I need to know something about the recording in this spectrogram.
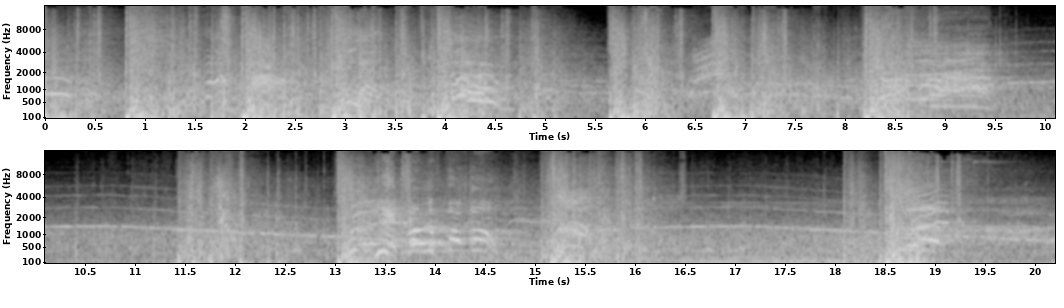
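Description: A shotgun fires loud blasts in quick bursts.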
